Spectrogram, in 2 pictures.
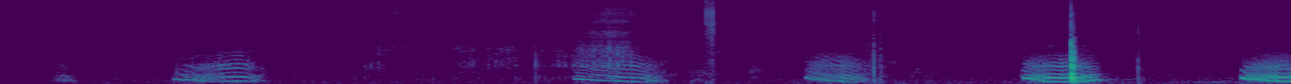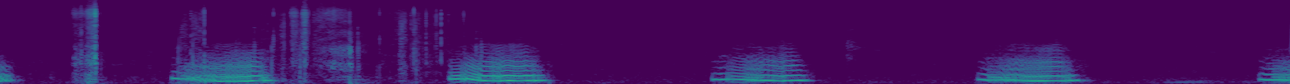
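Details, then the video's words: A domestic cat asleep and snoring loudly: deep, rasping breaths, each lasting about a second, come in a steady rhythm roughly every two seconds, with a few sharp clicks between them. "Кот громко храпит"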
